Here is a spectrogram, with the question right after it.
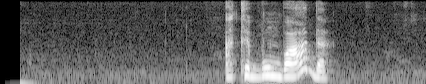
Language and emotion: Russian, neutral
